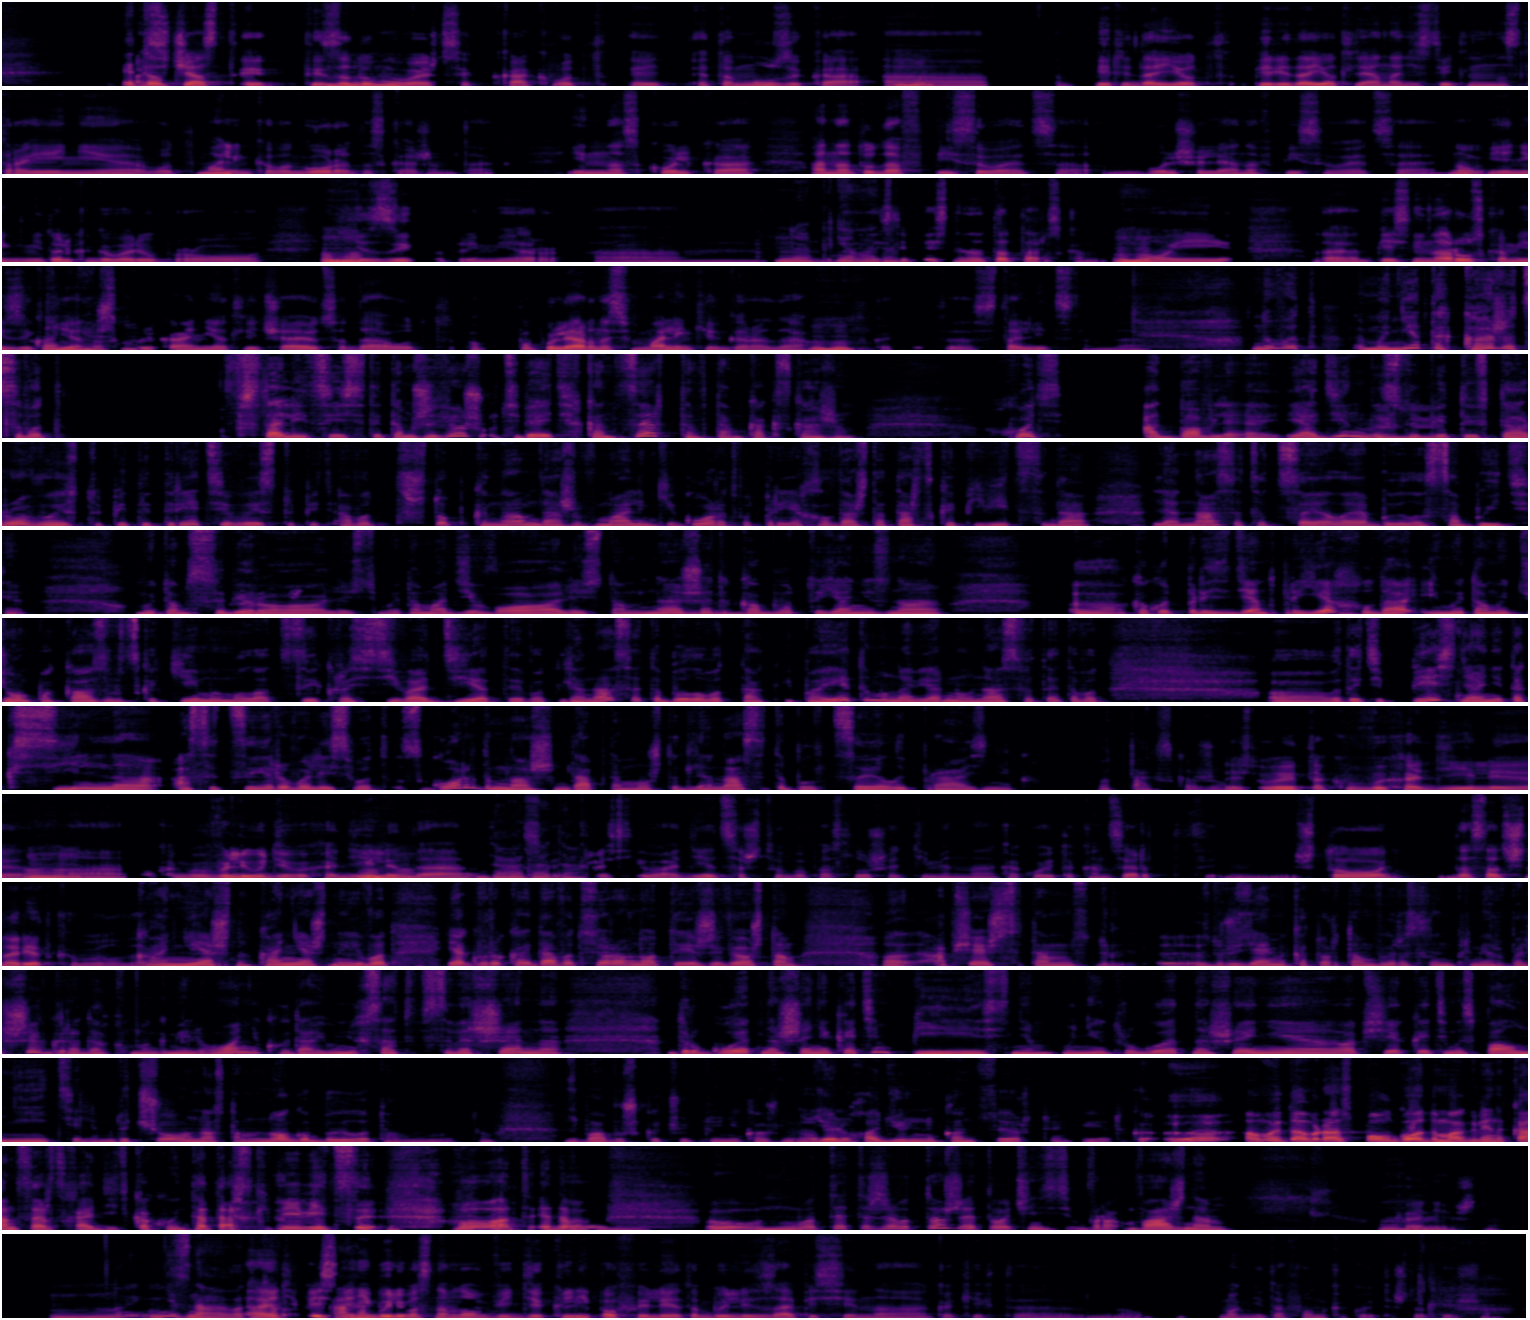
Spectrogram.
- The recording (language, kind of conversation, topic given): Russian, podcast, Какая песня у тебя ассоциируется с городом, в котором ты вырос(ла)?
- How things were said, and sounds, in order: tapping; put-on voice: "Э. А мы там раз … какой-нибудь татарской певице"; laugh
